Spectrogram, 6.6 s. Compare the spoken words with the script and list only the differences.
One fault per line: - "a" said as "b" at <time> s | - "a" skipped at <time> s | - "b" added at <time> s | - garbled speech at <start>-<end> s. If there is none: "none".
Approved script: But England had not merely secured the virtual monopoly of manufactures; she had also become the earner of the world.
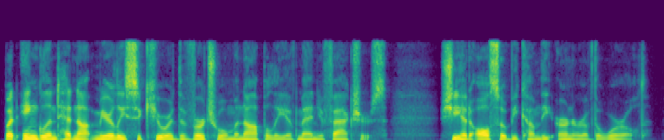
none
